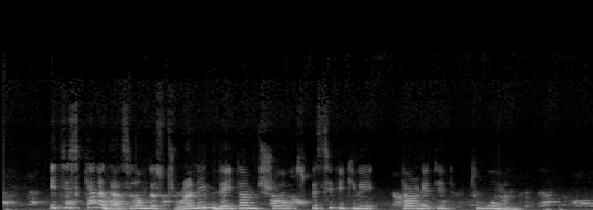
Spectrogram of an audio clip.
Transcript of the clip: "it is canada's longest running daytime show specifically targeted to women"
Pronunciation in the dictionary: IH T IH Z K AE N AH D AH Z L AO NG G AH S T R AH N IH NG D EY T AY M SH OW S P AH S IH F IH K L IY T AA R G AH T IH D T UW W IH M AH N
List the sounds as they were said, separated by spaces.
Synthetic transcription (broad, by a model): IH T IH Z K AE N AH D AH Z L AO NG G AH S T R AH N IH NG D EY T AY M SH OW S P AH S IH F IH K L IY T AA R G AH T IH D T UW W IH M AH N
